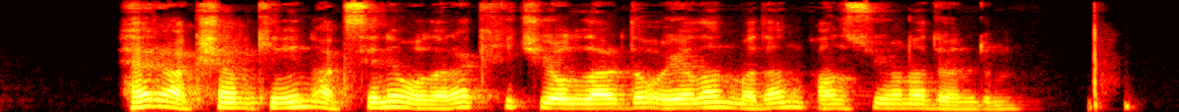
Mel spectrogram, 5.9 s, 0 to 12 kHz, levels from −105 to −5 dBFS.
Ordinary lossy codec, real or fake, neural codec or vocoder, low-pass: Opus, 32 kbps; real; none; 10.8 kHz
